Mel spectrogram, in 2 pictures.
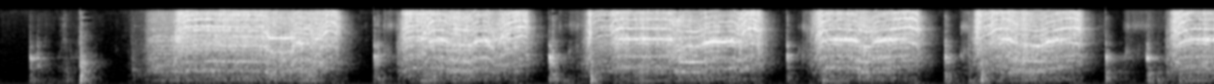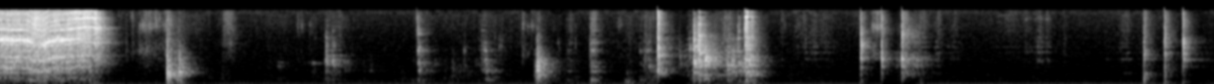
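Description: Cordless drill boring dowel holes into end grain through a metal doweling jig, in six runs of about two seconds each, the motor pitch sagging and rising as the bit loads. Over the last dozen seconds come scattered knocks and clicks of the drill and jig being set down and handled.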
